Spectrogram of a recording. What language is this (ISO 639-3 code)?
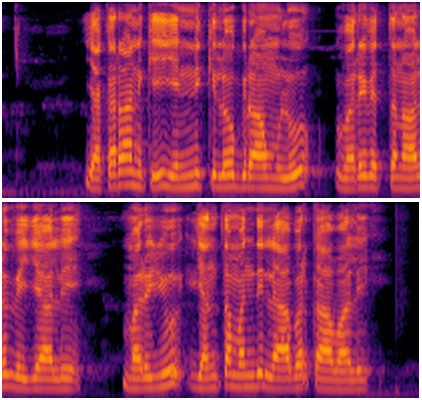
tel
